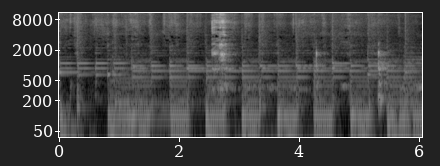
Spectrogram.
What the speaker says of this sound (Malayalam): ഇനി ഇത് നമുക്കിതൊന്ന് നന്നായി തന്നെ ഇളക്കി കൊടുക്കാം കേട്ടോ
